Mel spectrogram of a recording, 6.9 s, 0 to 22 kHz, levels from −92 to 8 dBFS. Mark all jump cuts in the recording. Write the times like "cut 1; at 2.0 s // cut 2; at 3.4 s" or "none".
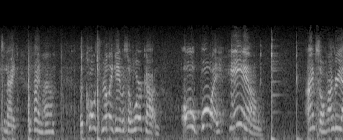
cut 1; at 1.4 s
